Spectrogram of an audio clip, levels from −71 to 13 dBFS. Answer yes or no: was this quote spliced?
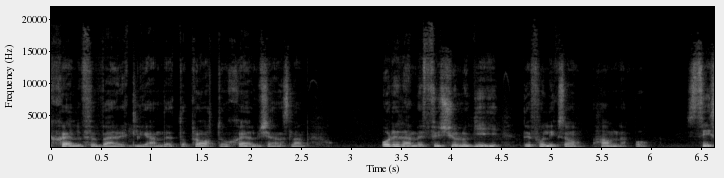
no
